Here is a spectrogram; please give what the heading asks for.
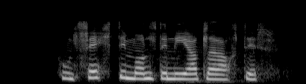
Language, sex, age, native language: Icelandic, female, 13, Icelandic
